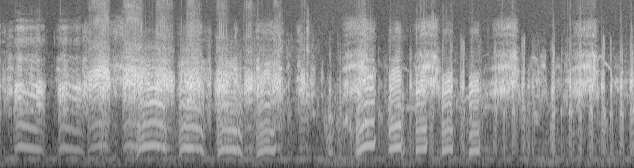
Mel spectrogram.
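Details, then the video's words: Mallard ducks calling together: a dense, busy chorus of harsh, nasal quacks, several each second and overlapping, with brief pauses between bursts and a steady low hum underneath. "YEŞİLBAŞ ÖRDEK SESLERİ - MALLARD DUCK SOUNDS"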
